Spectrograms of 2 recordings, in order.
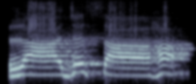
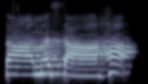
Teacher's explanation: आ की मात्रा है इसलिए विसर्ग को पढ़ा हा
